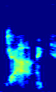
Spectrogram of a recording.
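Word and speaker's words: Joni: to be a girl so it's j o n i but they pronounce it Johnny so her sister finally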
